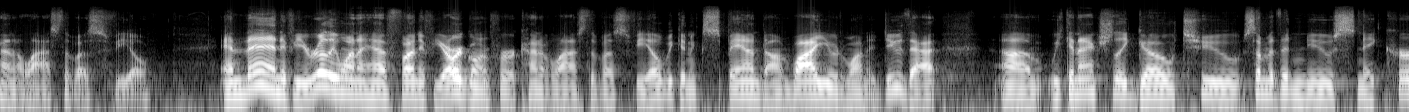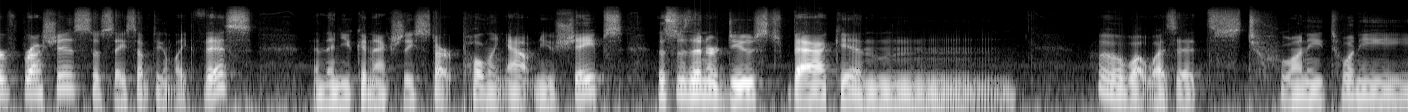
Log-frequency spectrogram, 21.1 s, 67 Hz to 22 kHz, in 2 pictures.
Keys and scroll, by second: 7.8 s.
